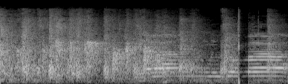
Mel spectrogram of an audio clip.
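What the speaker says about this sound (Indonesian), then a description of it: "Oke, tepuk tangan dulu untuk Ayu" A classroom breaks into applause for a student, a dense, steady patter of many hands clapping at close range for about two seconds before it tapers off and a voice begins.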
